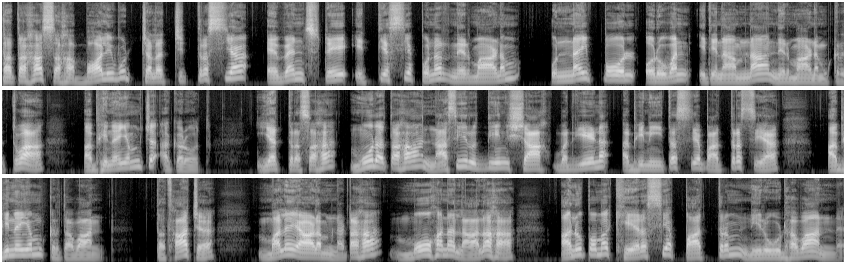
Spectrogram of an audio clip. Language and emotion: Sanskrit, neutral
